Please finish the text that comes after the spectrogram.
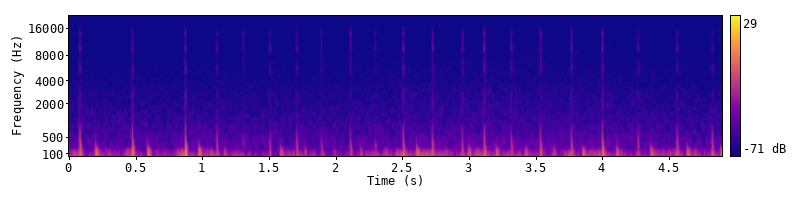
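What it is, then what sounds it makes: Stainless steel tweezers clicking. Slim, polished stainless steel tweezers are held upright between the fingertips beside a microphone, and their arms are pinched so the metal tips tap and click against each other. The result is a steady, rapid series of short, dry clicks with almost no ring. Each click has a soft low thump and a faint bright tick on top.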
